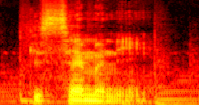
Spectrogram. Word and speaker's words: Gethsemane: gethsemane that's it that's i had to look up how to pronounce that but yeah i just kind of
